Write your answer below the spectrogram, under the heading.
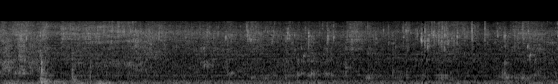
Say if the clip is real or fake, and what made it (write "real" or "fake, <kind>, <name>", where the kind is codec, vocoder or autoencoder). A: real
